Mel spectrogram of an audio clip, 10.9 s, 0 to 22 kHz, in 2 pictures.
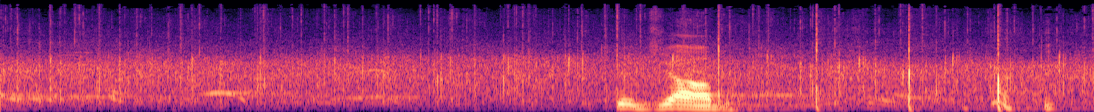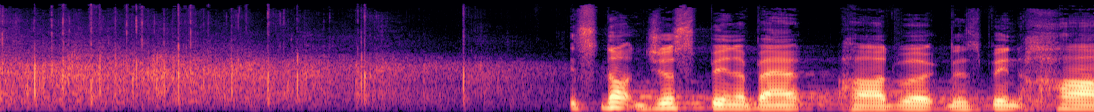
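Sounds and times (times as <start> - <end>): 
church congregation applauding: 0.0 - 8.3
speech: 3.1 - 3.8, 8.4 - 10.9.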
